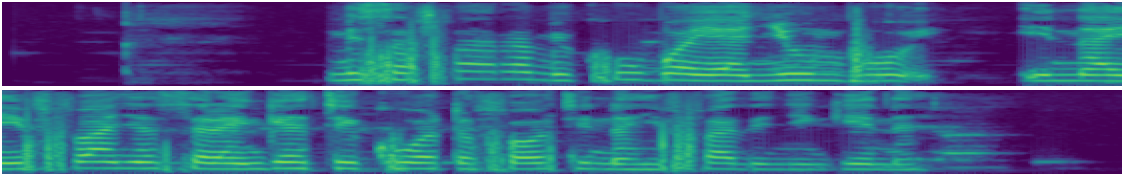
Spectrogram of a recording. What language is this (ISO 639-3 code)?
swa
